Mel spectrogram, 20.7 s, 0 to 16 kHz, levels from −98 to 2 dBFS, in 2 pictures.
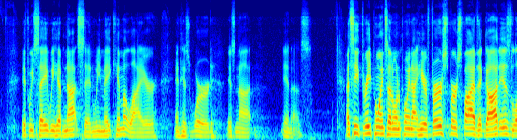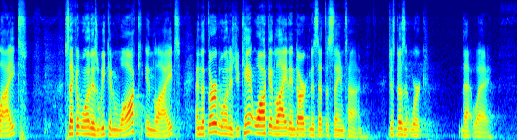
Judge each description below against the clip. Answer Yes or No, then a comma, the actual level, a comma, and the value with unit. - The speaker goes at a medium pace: Yes, average, 190 wpm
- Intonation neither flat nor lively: No, wide, 5.7 semitones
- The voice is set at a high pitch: No, medium, 140 Hz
